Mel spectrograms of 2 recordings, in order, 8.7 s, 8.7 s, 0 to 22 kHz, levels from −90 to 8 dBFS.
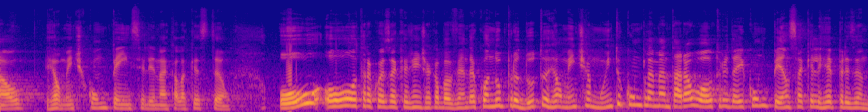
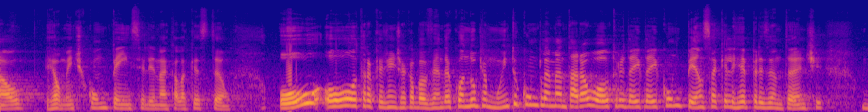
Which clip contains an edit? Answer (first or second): second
